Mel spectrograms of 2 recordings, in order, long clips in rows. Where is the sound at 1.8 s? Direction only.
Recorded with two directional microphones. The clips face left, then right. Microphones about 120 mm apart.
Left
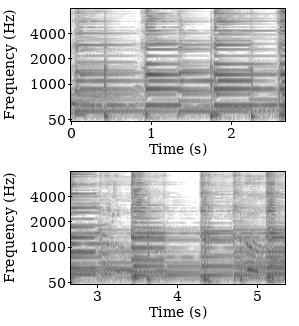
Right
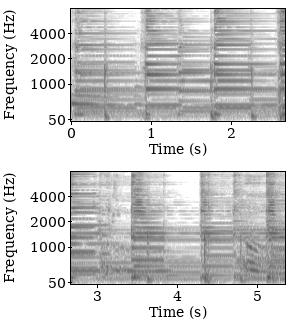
25° left (ahead or behind).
